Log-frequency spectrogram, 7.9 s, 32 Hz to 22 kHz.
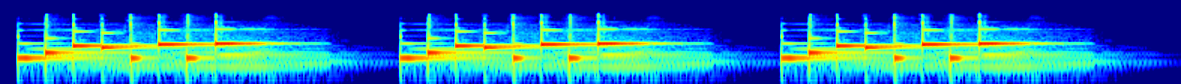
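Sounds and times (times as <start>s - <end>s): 
Nokia message ringtone: 0.2s - 2.1s, 2.7s - 7.2s.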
